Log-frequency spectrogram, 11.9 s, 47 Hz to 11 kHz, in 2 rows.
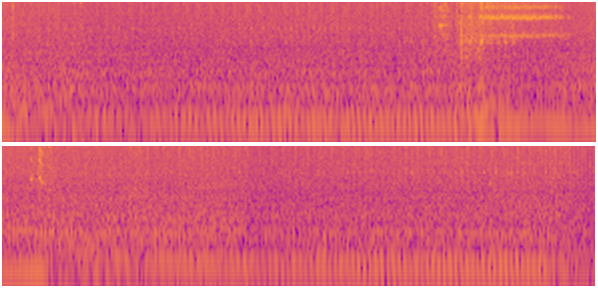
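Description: Ford 8N tractor's four-cylinder flathead gasoline engine running steadily on its freshly rebuilt carburetor, with the fuel jet just opened up to richen a lean mixture. The engine speed shifts briefly about four and a half seconds in, with a short high squeak, and the engine drops away at the very end.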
